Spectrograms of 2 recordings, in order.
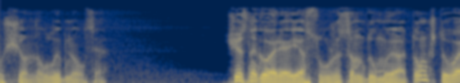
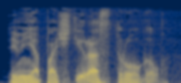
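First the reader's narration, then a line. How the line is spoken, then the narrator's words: Scoffing snort. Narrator (Russian): фыркнул мой шеф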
